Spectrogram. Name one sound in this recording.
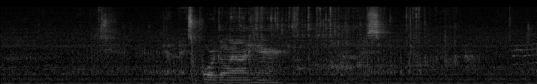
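Beer pours from a can into a glass, splashing and fizzing.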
